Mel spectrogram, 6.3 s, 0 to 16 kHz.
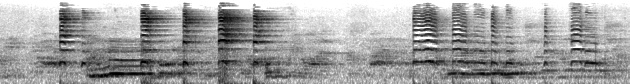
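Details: Iarla, a 3-month-old Irish Wolfhound puppy, singing indoors: short harmonic yowls that slide up and down in pitch, delivered in two clusters of quick bursts separated by a brief pause, with faint room noise between.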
